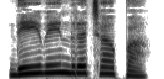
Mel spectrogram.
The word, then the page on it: ದೇವೇಂದ್ರಚಾಪ: Kannada; dēvēndra cāpa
